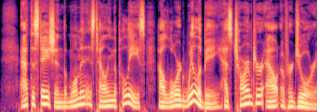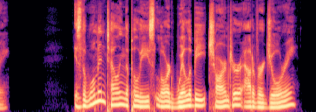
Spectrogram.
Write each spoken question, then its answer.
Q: Is the woman telling the police Lord Willoughby charmed her out of her jewelry?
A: Yes, the woman is telling the police how Lord Willoughby charmed her out of her jewelry.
